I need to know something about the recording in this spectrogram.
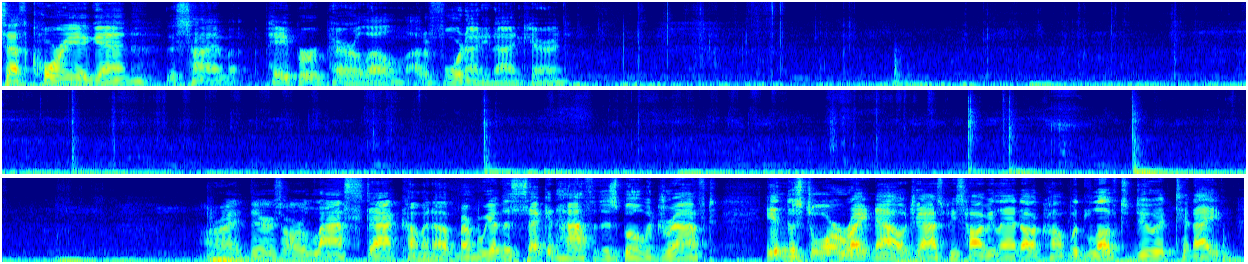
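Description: Trading cards rustle and click as hands shuffle them.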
